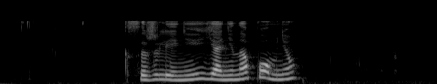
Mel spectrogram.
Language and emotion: Russian, positive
